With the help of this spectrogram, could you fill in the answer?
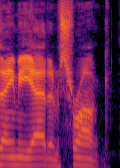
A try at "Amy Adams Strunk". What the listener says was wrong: There's a T in there.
